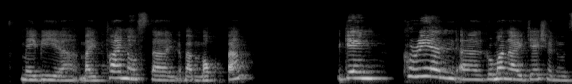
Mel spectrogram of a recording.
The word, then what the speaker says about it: mukbang: global users realize, well, what I hear is mukbang, not mukbang. So they registered mukbang, and they pronounce the word mukbang rather than mukbang, and use it in a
